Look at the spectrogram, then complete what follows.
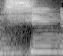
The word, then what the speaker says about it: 心: We pronounce xin, yes.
